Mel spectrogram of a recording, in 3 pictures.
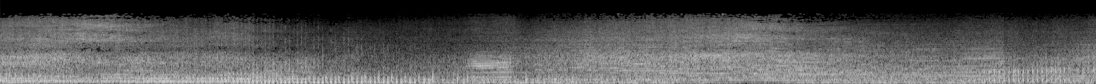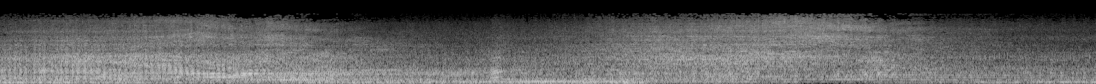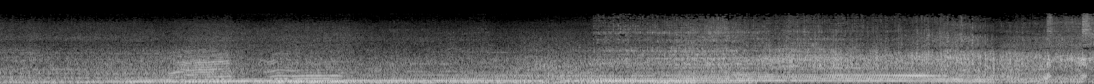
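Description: Small engines of Ape three-wheeler racers revving hard uphill as they pass one after another. Engine pitch rises and falls with each machine, and there are several passes over the stretch.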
